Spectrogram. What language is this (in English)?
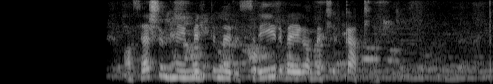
Icelandic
